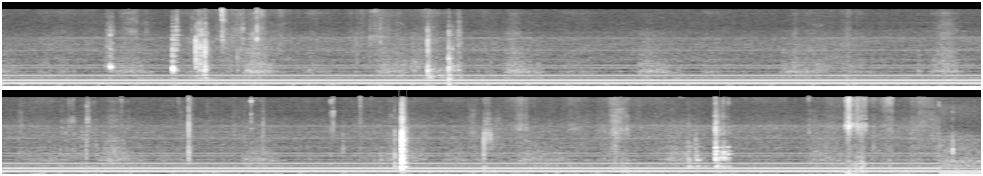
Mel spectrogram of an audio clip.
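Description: Fingers handle a thin wire with small clicks.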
